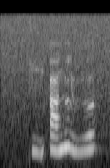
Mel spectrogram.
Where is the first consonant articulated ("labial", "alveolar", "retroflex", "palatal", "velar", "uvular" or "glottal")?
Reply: velar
